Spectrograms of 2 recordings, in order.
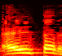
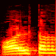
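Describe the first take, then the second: First: The first vowel sounds like 'e' in 'bet'. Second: The first vowel sounds like 'aw' in 'law'. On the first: The speaker calls it right. "वो एल्टर है।" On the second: The speaker calls it wrong. "हम बोलते ही pronounce गलत करते हैं। ऑल्टर नहीं है"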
